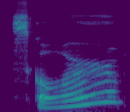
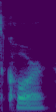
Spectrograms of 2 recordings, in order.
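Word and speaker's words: Xcor: Like the scene in Lover Unleashed when Core Score, I pronounced it score, but apparently it's Core.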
